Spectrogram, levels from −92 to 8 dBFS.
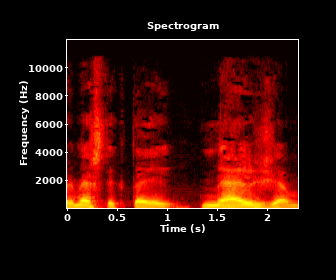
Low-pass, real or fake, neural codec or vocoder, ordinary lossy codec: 10.8 kHz; real; none; AAC, 32 kbps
